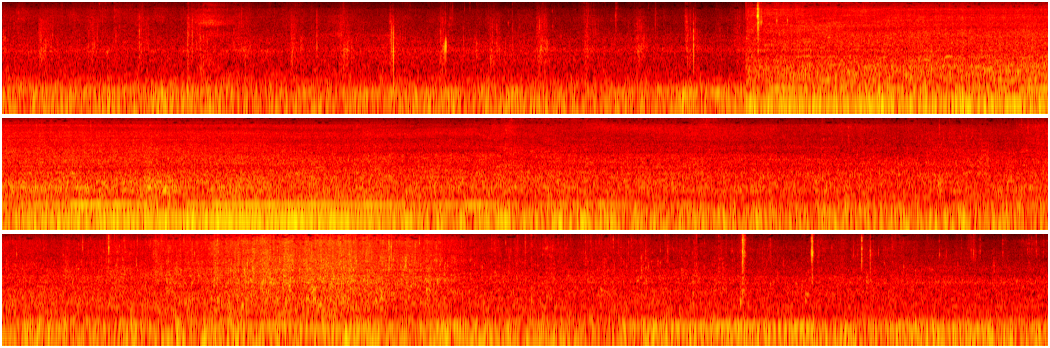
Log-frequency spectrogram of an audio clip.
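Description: Motorboat engine running out on the river, a steady low drone, with wind noise on the microphone that swells for a couple of seconds in the second half.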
